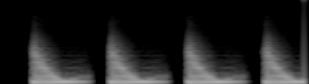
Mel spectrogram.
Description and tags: big bass sound I use quite often for my hard trance tracks
bass, dance, delay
